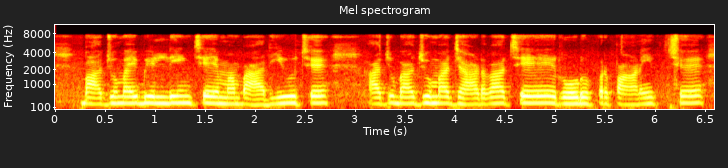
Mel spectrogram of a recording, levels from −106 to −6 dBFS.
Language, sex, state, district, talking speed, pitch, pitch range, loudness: Gujarati, female, Gujarat, Gandhinagar, 135 wpm, 215 Hz, 200-225 Hz, -14 LUFS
